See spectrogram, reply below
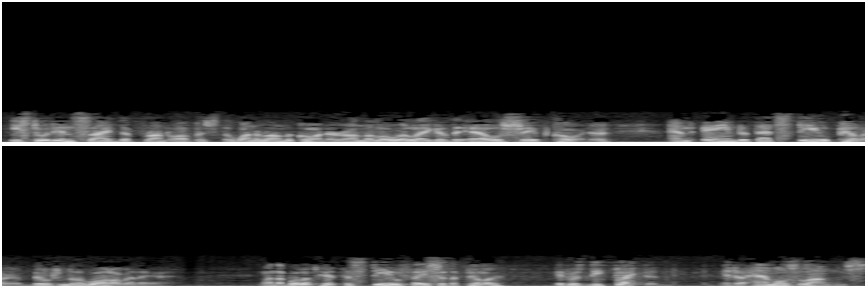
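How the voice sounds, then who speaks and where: An actor playing a clever, self-assured private detective in 1940s radio drama style, explaining briskly and methodically. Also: male voice, mid-range voice, big pitch swings, lightly acted. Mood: confident, explaining. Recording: muffled, hissy old radio broadcast.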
